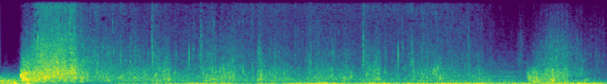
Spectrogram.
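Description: Water sloshes and splashes with swimming strokes.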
